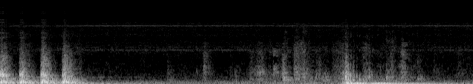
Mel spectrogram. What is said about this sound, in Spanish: de mañanita se oyeron golpes en la puerta.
